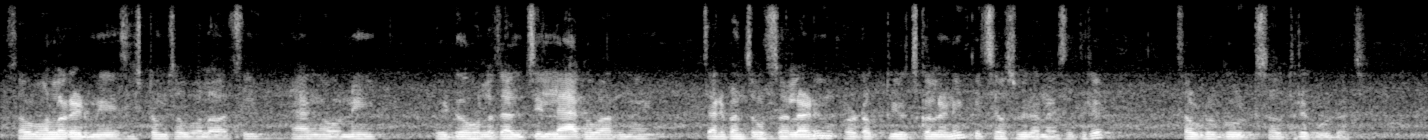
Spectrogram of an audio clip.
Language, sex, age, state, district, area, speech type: Odia, male, 18-30, Odisha, Nayagarh, rural, spontaneous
